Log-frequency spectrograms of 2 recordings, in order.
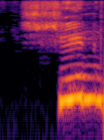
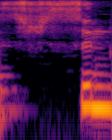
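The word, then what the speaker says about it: שין: शिन का जो sound है वो श का साउंड देता है प्रिय अजीजों।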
